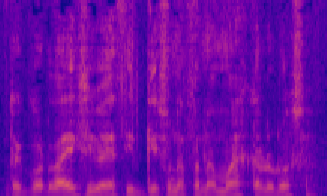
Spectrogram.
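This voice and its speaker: A male radio host chats casually in a studio, rambling and hesitating as he goes. His voice sits in a middle register with a husky edge. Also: medium pitch, steady tone, very fast, a little mellow, faint music behind. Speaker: radio travel show host.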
